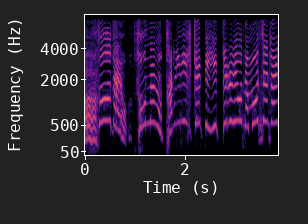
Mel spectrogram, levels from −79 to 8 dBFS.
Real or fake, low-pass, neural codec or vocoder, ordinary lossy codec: fake; 7.2 kHz; codec, 44.1 kHz, 7.8 kbps, Pupu-Codec; none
